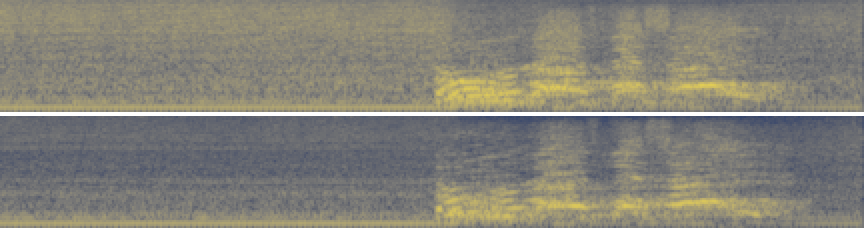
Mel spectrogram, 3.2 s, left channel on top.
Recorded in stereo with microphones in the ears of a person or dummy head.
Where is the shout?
20° left (ahead or behind), 0.6 m; by 3.0 s 65° left (ahead or behind), 2 m.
